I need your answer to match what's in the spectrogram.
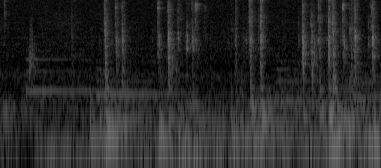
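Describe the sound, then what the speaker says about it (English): Rapid, irregular clatter of keys on a computer keyboard, close and fairly loud, with bursts of typing running continuously and no talking. "I'm gonna be very short typing with it"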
